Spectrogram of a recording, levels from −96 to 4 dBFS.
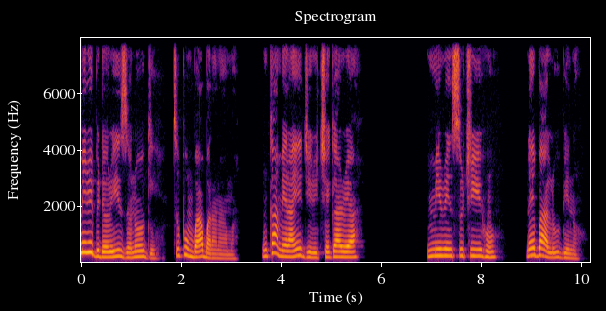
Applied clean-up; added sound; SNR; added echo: none; none; none; none.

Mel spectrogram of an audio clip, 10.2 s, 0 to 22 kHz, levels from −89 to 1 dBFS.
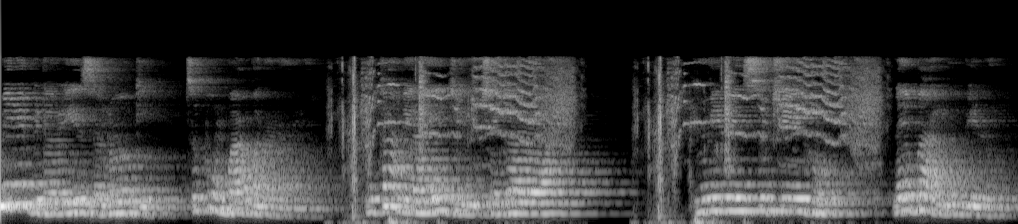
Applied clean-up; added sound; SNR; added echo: none; Door; 12 dB; reverberation time 1.1 s.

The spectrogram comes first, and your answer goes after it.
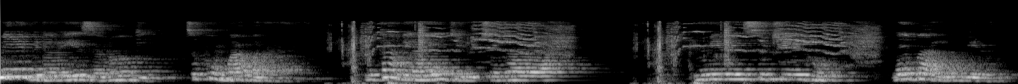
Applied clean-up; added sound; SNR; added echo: classical method WPE with log-MMSE.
